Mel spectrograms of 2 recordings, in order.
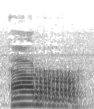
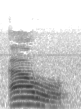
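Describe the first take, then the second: First: The r is rolled with many vibrations. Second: Rounded lips give the r a u-like ending. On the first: "А если будет много колебаний" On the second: "я губы сейчас пошевелил, сделал кольцо, у меня сукун стал похож на домму"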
